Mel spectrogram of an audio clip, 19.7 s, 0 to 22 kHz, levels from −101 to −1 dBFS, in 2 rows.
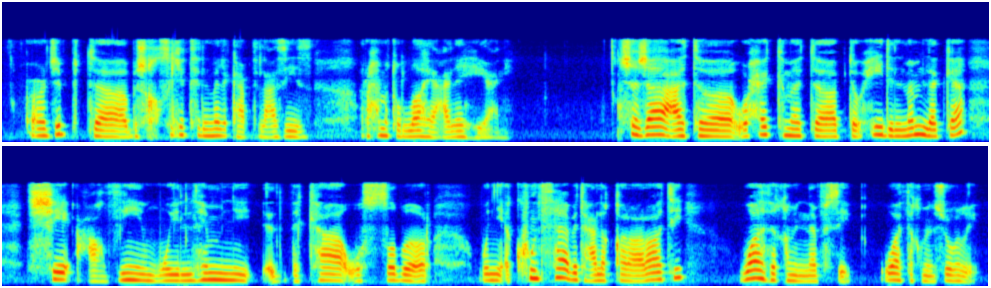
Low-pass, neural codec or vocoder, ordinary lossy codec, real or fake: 7.2 kHz; none; AAC, 64 kbps; real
